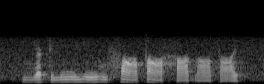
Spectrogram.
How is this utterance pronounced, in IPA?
ʎ ʌ˩˧˩ ʈ i˩˧ n i˩˧˩ ɲ u˧˩˧ f ɑ˧˩˧ tˤ ɑ˧˩˧ h ɑ˩˧ d̪ ɑ˩˧ tˤ ɪ˩˧

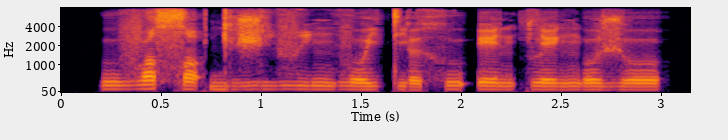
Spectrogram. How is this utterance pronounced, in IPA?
u˨ v ə˦ sˤ i˨ ʔ ɡʲ ə̤˨ ʒ i̤˦ v i˦ ŋ v o˦ j t j ə˨ x u˦ ʔ e˦ n k l e˦ ŋ o˦ ʒ o˦

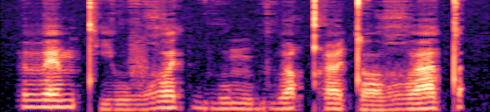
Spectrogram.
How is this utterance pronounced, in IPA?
β ɛ˥ m tʰ j u˩ v ʁʷ ɛ˥ t bʱ u˧ m ɡʱ u˧˥ qʰ ʉ˧ t ɔ˩ ʁʷ a˧˥ t

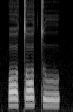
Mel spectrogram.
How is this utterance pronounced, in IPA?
ɔ˧ t ɔ˦ t u˧

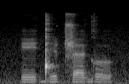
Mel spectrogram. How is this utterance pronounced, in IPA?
e ɡ͡ǃ e ʈ͡ʂ ɐ ɡ o

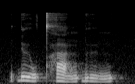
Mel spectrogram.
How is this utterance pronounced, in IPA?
ɗ ɨ˨˩˦ w t̪ʰ a˨˩˨ ŋ ɓ ɨ˨˩˨ ŋ

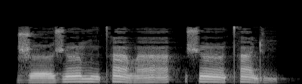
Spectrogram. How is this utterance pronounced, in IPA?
ʐ œː ʒ œ̃ː m ĩ t̪ʰ ã β ãː | ʃ œ̃ː t̪ʰ ã ɖ i

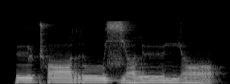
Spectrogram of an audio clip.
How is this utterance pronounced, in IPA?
ʉ ʈʰ ɔː r uː zʲ ɔ l ʉː mʲ ɔ

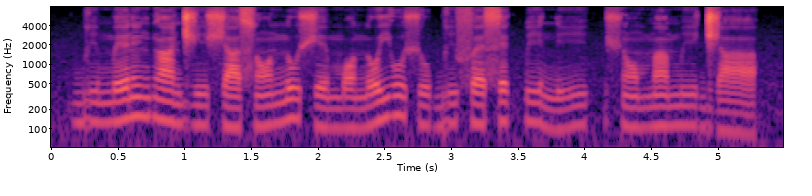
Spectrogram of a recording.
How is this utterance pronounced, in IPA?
b i˨ m e˨˦ ɾ ĩ˦ ɡ ã˧ d͡ʒ i˨ ʃ a˨ s ɔ̃˨˦ n u˦˨ ʃ e˨ m ɔ˨ n o˨˦ j u˦˨ ʃ u˨ b i˧ f ɛ˧ s e˦ k͡p i˦˨ n i˨˦ | ʃ ɔ̃˨ m ã˧ m i˧ d͡ʒ a˨

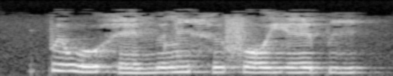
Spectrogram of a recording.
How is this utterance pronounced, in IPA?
p ɨ˦ w u˨˦ h eː˨ ŋ ɨ˧ l ĩ˦ h ɨ˧ f oː˧ j eː˧ p i˧

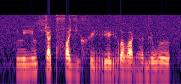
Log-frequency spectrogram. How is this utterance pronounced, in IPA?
l iː l ç a tʲ sˤ e zʲ ṳ x y rʲ œ rʲ u ðˤ ɪː ɡʱ ɐ ɡ ʏ w ʊ

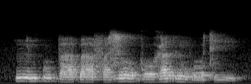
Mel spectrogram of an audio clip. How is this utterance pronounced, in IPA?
n ĩ˦ m k͡p u˦ b aː˨ ɓ aː˨ f a˨ z oː˦˨ ɡ oː˨ ɣ a˦ r ũ˦˨ β oː˨ t͡s iː˨

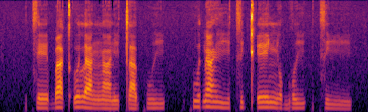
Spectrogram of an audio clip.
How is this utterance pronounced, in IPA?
t͡s eː˨ ɓ a˦ kʼ ʊ˦ l a˨ ŋ ã˨ ɾ i˨ t a˨ kʷ i˦ | kʷ e˦ ɗ ã˦ ɣ iː˨ t͡s i˦ kʼ eː˦ ɲ ɔ˨ ɡʷ i˦ | t͡s iː˨

